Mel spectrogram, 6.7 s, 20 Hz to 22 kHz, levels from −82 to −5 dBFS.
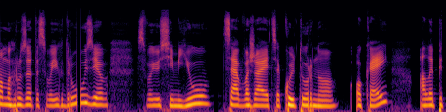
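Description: Gaps at joins of encoded pieces at 1.15 s after "грузити своїх", 3.21 s after "свою сім'ю" and 5.28 s after "вважається культурно", spaced about 2.0 s apart: separately encoded speech segments were joined untrimmed, leaving encoder delay and padding as silences of 57, 67 and 67 ms before speech resumes where it stopped.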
